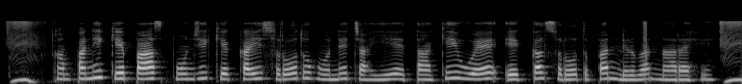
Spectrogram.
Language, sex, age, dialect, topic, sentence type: Hindi, female, 25-30, Garhwali, banking, statement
